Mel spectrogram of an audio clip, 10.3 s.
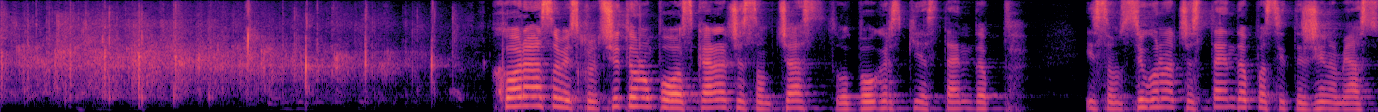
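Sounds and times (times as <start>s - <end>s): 
audience applause at a stand-up comedy roast: 0.0s - 3.6s
speech: 3.8s - 10.3s.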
